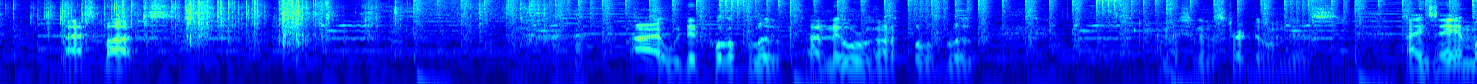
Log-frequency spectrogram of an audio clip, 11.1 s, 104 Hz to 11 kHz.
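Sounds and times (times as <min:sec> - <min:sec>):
foil card pack tearing: 0:00.0 - 0:04.4
background music with bass: 0:00.0 - 0:11.0.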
